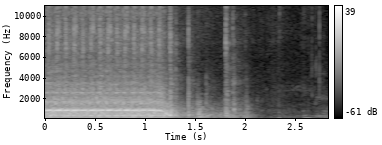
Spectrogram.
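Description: A sewing machine runs a stretch stitch along a pyjama top with butterfly sleeves, a steady close mechanical whirr for just over a second before stopping, followed by faint handling rustles.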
